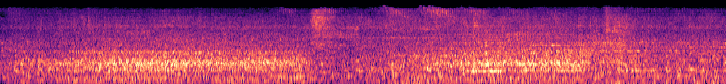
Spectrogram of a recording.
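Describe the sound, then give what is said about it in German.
Steady low engine rumble and road noise from inside a moving bus, with a couple of brief hissing bursts like air brakes; no one speaks. “Jetzt sind wir in dem Bus im Südhaus.”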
